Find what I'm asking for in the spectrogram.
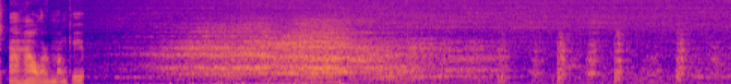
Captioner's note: howler monkey screeching and wailing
